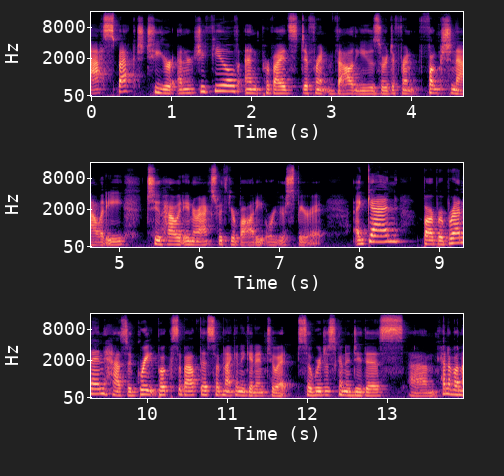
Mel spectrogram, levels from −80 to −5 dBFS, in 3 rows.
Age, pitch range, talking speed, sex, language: 30-49, 150-195 Hz, 210 wpm, female, English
